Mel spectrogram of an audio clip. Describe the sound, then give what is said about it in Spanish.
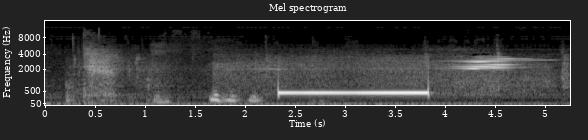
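A single steady ringback tone of a call to a mobile phone sounds for about a second and a half, loud and even in pitch, after some brief muffled voices and shuffling, followed by a faint higher electronic chirp. “Bueno, a ver si lo cogen. Es un móvil, pero...”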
